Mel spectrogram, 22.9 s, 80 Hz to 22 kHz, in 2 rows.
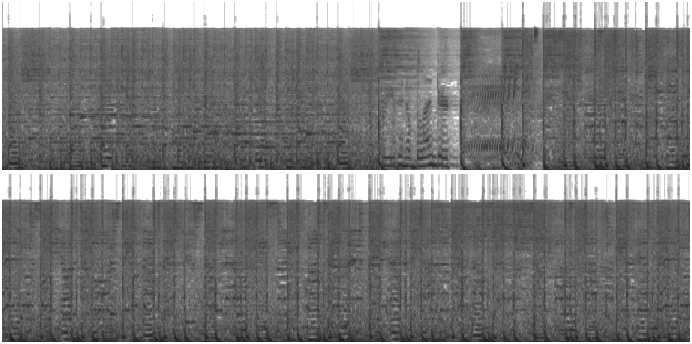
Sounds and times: Dance music: 0.0 - 22.9
Disco: 7.6 - 22.9.

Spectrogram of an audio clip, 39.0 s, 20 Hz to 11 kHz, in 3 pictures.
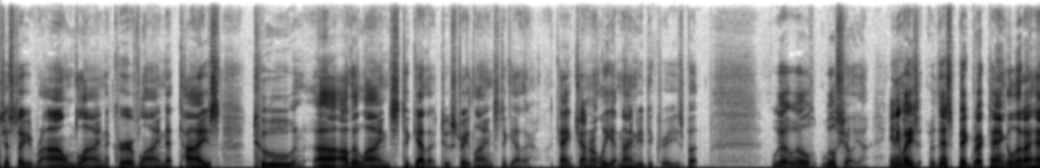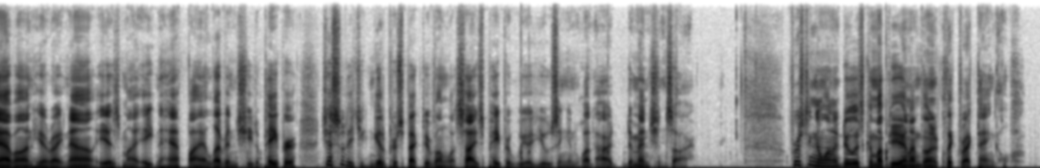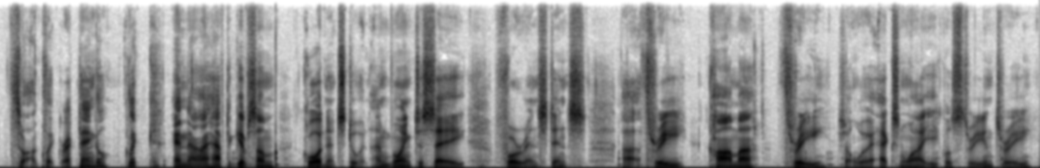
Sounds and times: Speech: 0.0 - 8.8, 9.6 - 21.7, 22.8 - 39.0.

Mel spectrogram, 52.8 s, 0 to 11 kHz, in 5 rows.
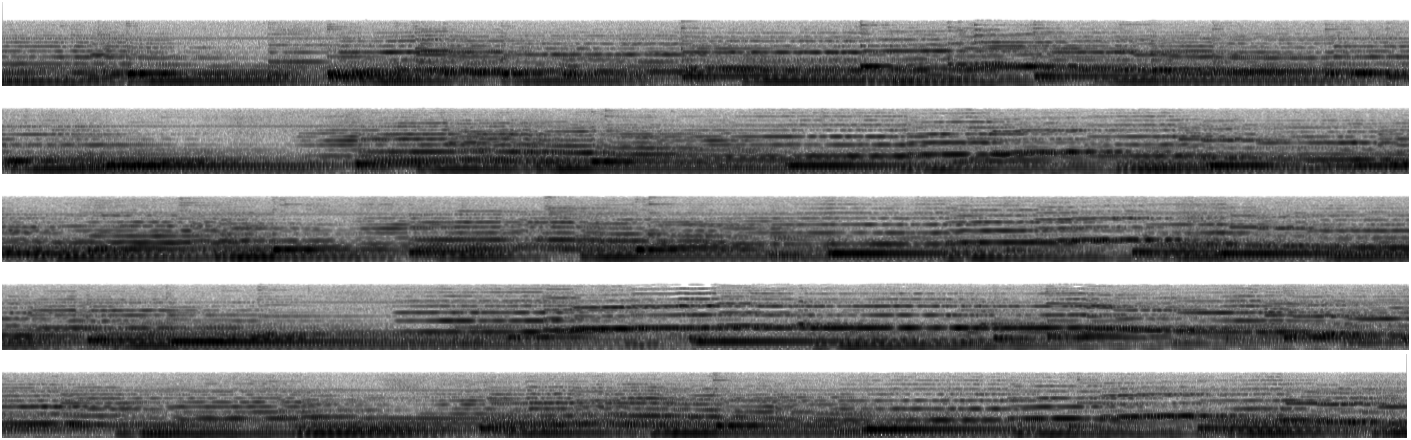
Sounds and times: Harp: 0.0 - 52.7
Pizzicato: 0.0 - 52.7.

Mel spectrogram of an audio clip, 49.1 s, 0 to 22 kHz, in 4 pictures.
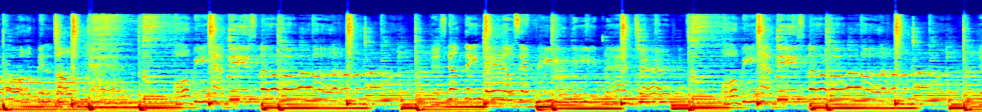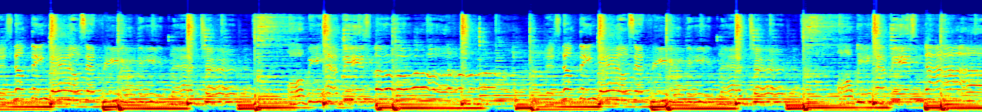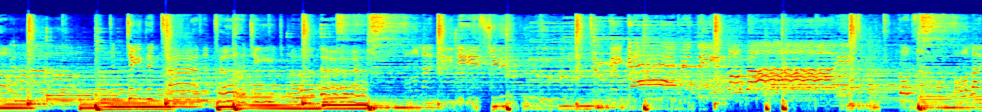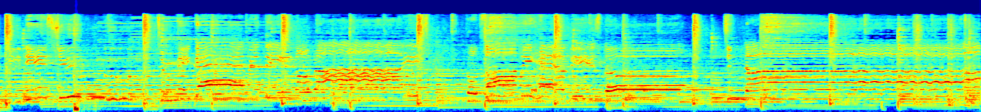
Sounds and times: Soul music: 0.0 - 49.0.

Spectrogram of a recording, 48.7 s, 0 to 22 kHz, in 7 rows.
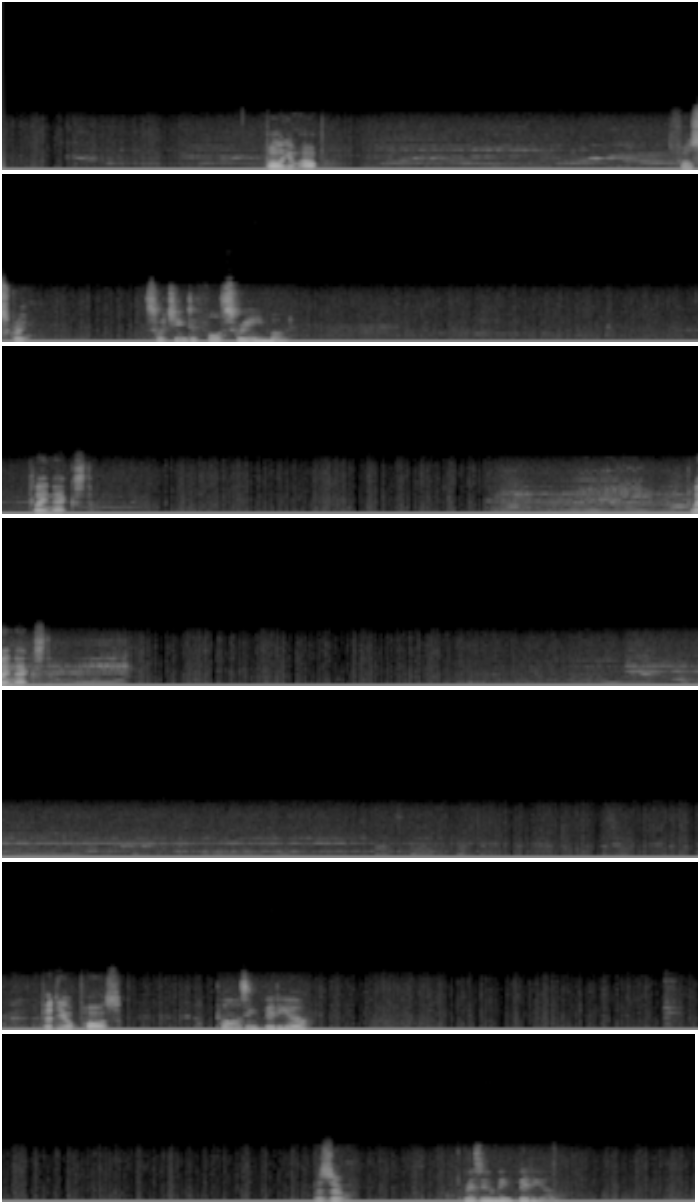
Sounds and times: Male speech, man speaking: 2.6 - 3.2, 6.7 - 7.3, 14.2 - 14.8, 20.8 - 21.4, 35.2 - 36.0, 44.8 - 45.3.

